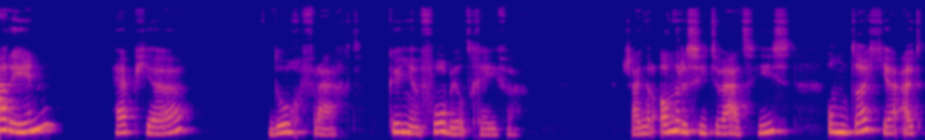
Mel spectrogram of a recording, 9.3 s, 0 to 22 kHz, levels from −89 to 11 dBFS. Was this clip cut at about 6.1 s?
yes; 3 cuts; at 3.8 s, 6.1 s, 8.2 s

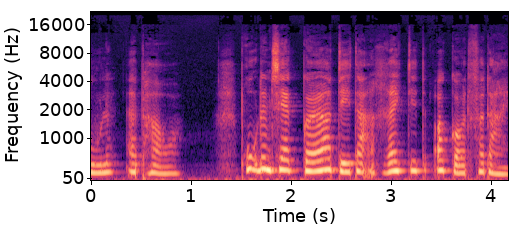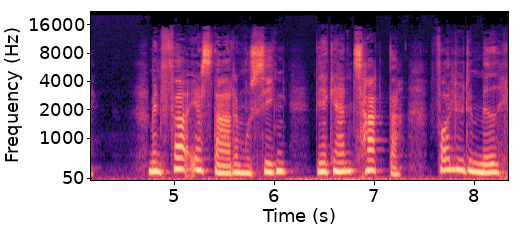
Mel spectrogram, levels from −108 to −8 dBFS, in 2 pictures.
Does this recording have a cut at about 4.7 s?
yes; 1 cut; at 4.7 s

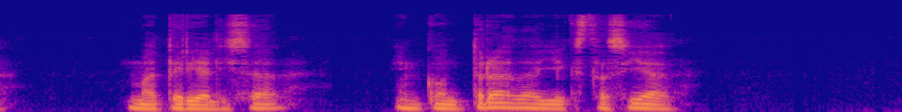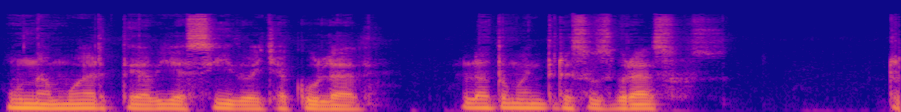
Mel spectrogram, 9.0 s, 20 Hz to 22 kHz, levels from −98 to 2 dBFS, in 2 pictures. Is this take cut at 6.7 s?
yes; 2 cuts; at 4.5 s, 6.7 s

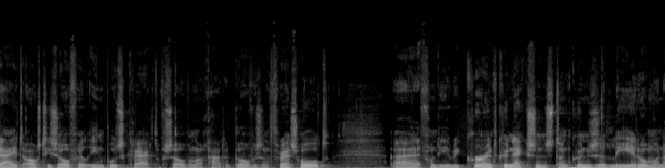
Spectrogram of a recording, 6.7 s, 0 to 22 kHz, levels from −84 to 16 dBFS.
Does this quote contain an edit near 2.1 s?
no; 1 cut; at 4.2 s

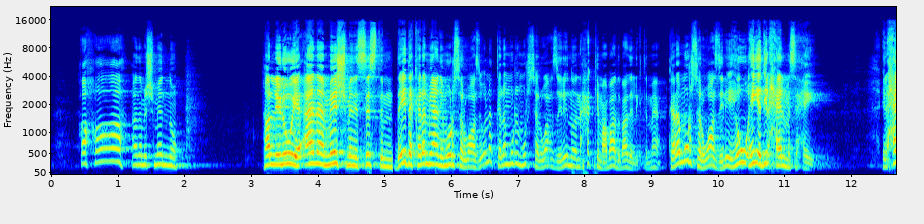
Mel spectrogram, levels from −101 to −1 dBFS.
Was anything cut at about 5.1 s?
yes; 2 cuts; at 5.1 s, 9.2 s

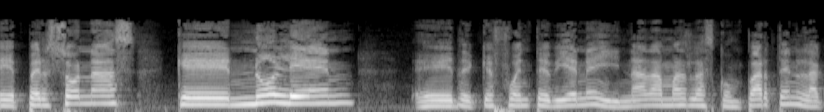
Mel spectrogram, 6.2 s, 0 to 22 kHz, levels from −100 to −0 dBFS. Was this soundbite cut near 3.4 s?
yes; 1 cut; at 3.4 s

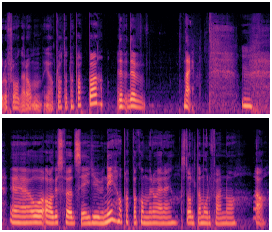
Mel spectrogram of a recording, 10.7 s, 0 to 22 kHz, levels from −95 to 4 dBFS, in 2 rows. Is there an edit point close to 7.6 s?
no; 2 cuts; at 2.3 s, 4.7 s

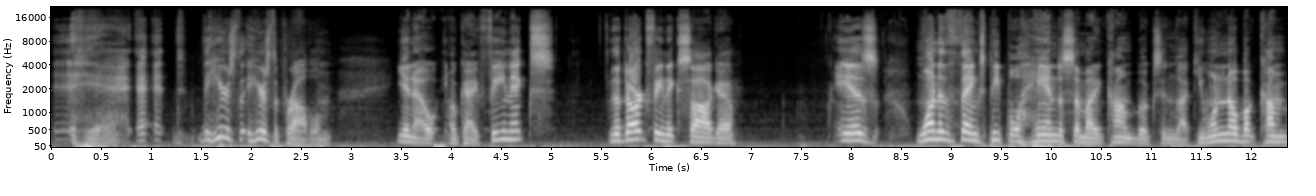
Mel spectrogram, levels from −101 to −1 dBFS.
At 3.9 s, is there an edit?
yes; 1 cut; at 3.9 s

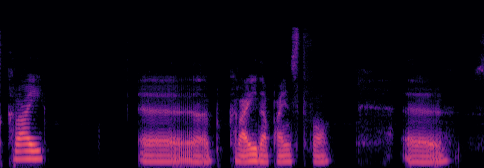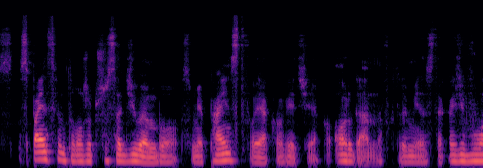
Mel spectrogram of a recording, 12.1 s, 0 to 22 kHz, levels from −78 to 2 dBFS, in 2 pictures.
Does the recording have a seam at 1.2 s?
no; 0 cuts

